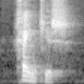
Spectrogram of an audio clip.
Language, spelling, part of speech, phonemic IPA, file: Dutch, geintjes, noun, /ˈɣɛincəs/, Nl-geintjes.ogg
- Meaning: plural of geintje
